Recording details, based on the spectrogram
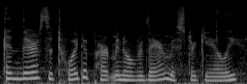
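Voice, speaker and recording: A woman's voice: medium pitch, quick pace, darkish tone, soft background music, close to an everyday voice. A young female performer playing a precocious, skeptical little schoolgirl in a radio play, polite and matter-of-fact. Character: precocious, skeptical, practical little second-grade girl.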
